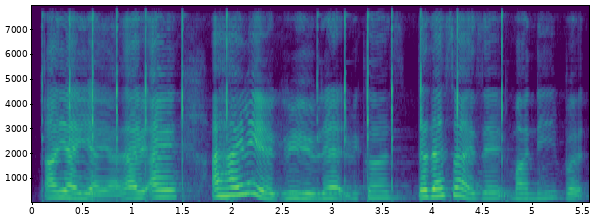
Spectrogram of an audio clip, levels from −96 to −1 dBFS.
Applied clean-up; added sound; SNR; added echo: none; Tick; 14 dB; reverberation time 1.5 s.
